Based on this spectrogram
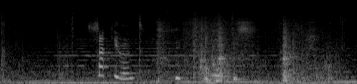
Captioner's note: laugh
